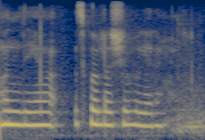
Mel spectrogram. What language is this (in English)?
Dogri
